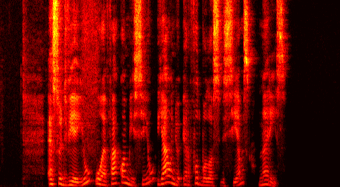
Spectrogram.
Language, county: Lithuanian, Vilnius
